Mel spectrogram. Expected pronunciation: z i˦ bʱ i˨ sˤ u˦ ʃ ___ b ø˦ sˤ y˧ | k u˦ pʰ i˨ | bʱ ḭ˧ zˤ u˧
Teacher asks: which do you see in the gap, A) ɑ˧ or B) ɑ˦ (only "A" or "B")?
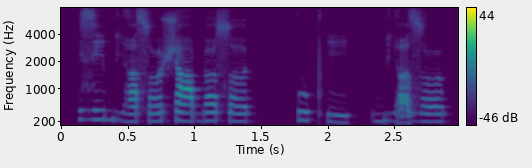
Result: B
